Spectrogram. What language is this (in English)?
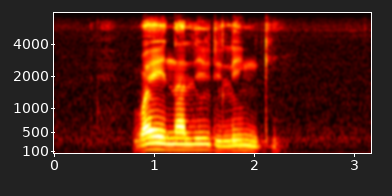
Northern Sotho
